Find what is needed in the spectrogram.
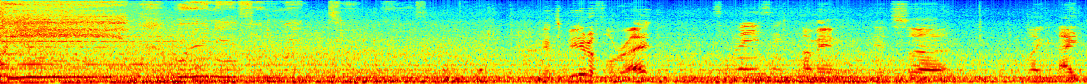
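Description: Steady road and engine noise inside the cab of a Ram camper van driving along. A man's voice comes in from about four seconds in.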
